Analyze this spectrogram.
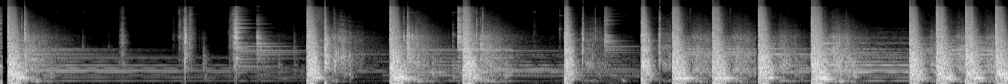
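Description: A string of rifle shots, each with a sharp metallic clang, and a steady metallic ring that hangs on between them, as from steel targets being hit. The shots are irregular and come faster near the end.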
